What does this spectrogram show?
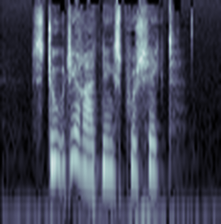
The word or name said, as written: studieretningsprojekt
